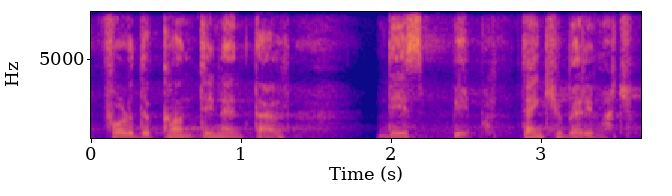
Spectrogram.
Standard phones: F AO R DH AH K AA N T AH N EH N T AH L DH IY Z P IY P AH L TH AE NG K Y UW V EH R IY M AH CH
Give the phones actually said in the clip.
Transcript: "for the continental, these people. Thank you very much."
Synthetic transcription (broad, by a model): F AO R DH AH K AA N T AH N EH N T AH L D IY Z P IY P AH L T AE NG K Y UW V EH R IY M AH CH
